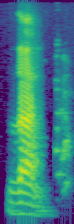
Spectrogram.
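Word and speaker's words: ذال: দাল তারপরে জাল জাল জালটা ওই আপনার জিহ্বার আগা এবং সামনের দাঁতের আগা জাল জাল একবার জাল জাল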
